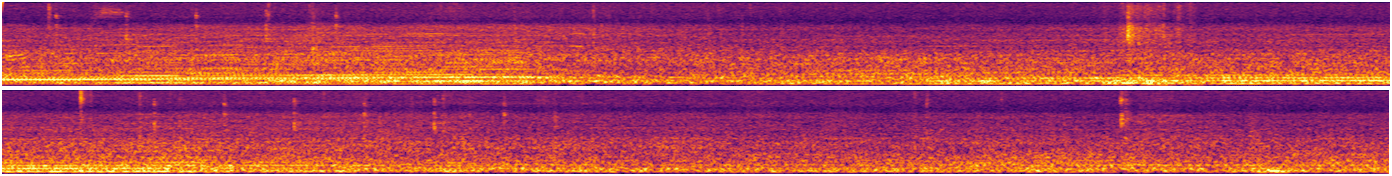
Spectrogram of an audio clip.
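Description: A car on a narrow European road accelerates hard in second gear, its engine note climbing in a steady rising drone that fills the cabin, loud and close, with no talk over it.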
